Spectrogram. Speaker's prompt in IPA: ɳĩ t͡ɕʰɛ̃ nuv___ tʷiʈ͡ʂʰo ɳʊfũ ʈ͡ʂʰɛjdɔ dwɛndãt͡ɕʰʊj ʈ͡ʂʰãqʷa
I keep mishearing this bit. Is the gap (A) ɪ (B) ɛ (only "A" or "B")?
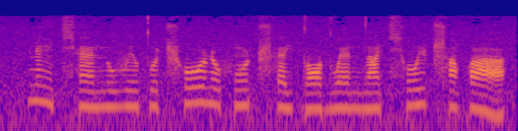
A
